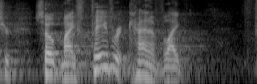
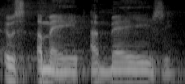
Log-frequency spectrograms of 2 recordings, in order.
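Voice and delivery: low, soft, savoured amazement; quiet awe; 5 semitones lower, 6 dB quieter than usual. Acted. Returned customer tells the barber of his trip, in hushed awe. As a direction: let the wonder come out low and hushed.

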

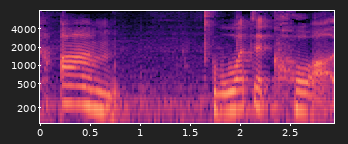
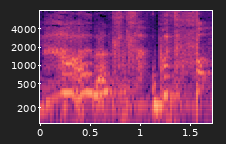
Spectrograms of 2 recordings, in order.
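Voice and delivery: gasp, then a slow, stunned higher what the fuck; shocked gasp; 8 semitones higher, much slower than usual. Real, not acted. To her viewers, real shock at the book. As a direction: caught off guard, breath sucked in. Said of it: "let me relax".

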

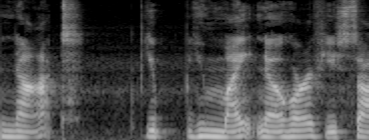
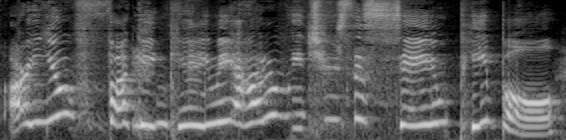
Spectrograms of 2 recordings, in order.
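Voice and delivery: real incredulous squeal. Real, not acted. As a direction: squeal the question, utterly stunned. Stunned at the coincidence.

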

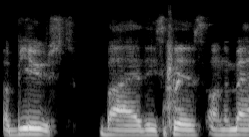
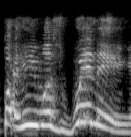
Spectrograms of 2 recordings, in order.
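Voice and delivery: indignant mom; 14 semitones higher, 3 dB louder than usual. Retold or imitated. Mom answering the coach.

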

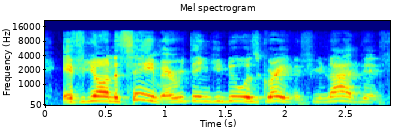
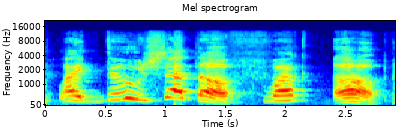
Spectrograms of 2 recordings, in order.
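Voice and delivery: ordinary talk, nothing marked

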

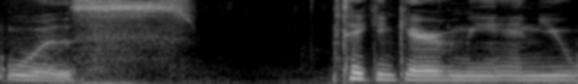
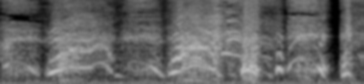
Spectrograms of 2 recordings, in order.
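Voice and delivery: shrieking laugh, much higher and louder; 10 dB louder than usual. Real, not acted. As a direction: burst out laughing high. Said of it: "laughs after impression".

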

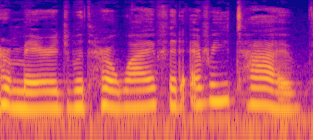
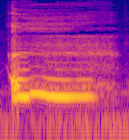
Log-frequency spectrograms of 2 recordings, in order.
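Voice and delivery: high burst of laughing; laughter; 10 semitones higher than usual. Real, not acted. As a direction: crack up for a moment. Laughing about friends' reactions.

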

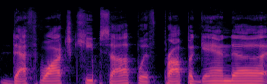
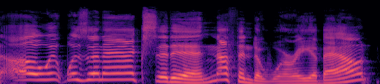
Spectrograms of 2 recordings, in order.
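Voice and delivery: mock dismissive investigators; 10 semitones higher, 5 dB louder than usual. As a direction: stretch it out sky-high, sweetly waving it away. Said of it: "all the investigators are going".

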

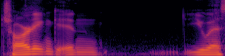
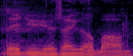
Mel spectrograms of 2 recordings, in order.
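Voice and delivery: much softer, lower, almost murmured; hushed echo; 5 semitones lower, 13 dB quieter than usual. Retold or imitated. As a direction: drop the voice right down. Co-host echoes the quoted line.

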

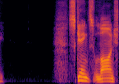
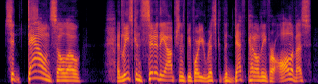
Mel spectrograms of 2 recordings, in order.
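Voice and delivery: heated command; 7 semitones higher than usual. A narrator's reading. Hasty ordering Solo to sit, heated and higher. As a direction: order him down sharply.

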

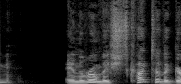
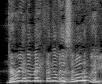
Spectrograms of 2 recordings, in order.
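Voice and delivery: excited; 14 semitones higher, 10 dB louder than usual. Real, not acted. Exclaiming in disbelief.

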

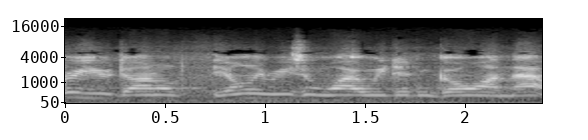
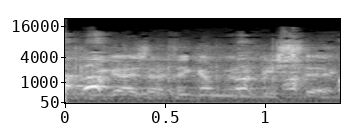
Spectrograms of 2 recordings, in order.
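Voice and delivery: queasy laughing; 9 dB louder, faster than usual. Acted. Queasy on coaster.

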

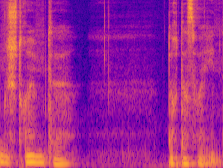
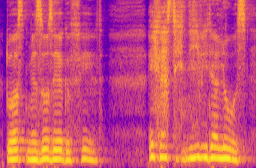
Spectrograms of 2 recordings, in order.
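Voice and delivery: exultant; 6 semitones higher, 5 dB louder than usual. Acted. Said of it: "jauchzte Lorna".

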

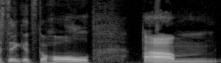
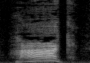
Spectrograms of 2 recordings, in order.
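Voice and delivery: mock heckler; 11 semitones higher, 4 dB quieter than usual. Shouted heckle at own joke.

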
